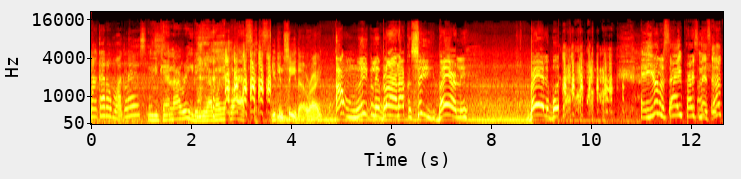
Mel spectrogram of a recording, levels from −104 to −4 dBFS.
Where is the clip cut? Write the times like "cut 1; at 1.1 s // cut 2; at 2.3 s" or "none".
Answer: cut 1; at 3.5 s // cut 2; at 9.3 s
